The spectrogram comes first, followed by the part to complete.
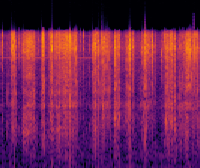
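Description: Parchment paper crinkling in quick, irregular crackles as a triangle of it is rolled and twisted by hand into a piping cone.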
